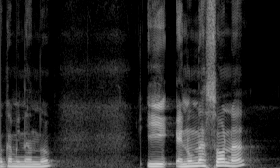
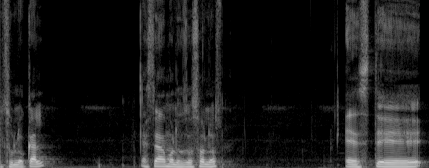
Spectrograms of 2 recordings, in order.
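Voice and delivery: ordinary delivery

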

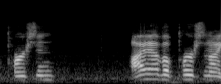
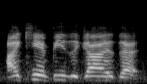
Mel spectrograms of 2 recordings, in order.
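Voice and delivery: ordinary delivery

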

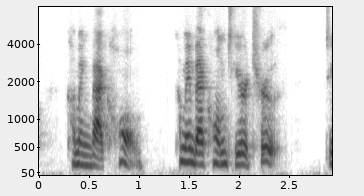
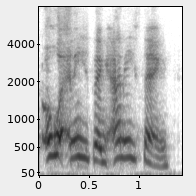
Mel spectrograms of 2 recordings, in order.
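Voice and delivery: eager; 9 semitones higher than usual. Retold or imitated. Little soul eagerly agrees in story.

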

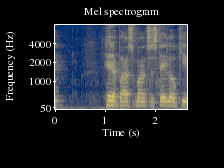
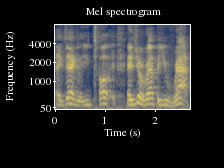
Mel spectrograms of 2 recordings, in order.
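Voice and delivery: loud excited agreement; 5 semitones higher, 8 dB louder than usual. Real, not acted.

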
